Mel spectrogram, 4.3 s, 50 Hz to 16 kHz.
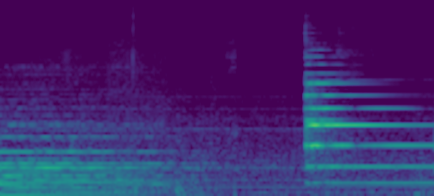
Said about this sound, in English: What? The clock. 1 o'clock.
